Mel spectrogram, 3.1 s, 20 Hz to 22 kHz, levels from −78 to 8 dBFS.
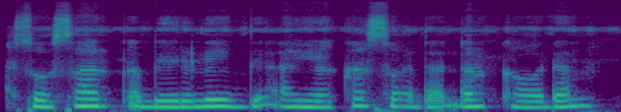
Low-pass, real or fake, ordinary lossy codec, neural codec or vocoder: none; fake; none; codec, 44.1 kHz, 2.6 kbps, SNAC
